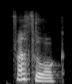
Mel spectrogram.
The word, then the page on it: futhorc: Indian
